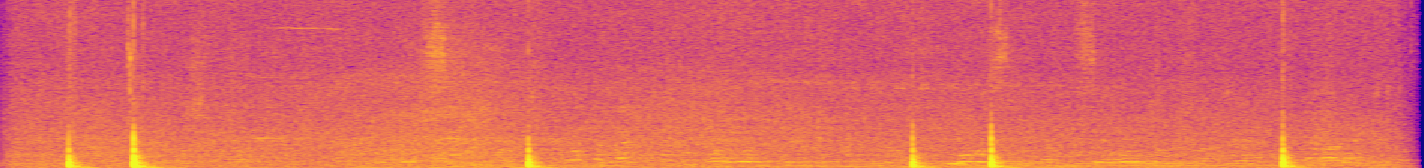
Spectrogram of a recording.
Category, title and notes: Soundscapes > Urban
Splott - Hollow Plastic Knocking Voices Cars - Splott Road
fieldrecording, splott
